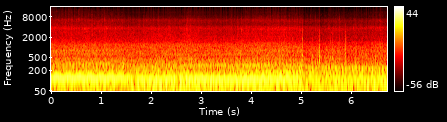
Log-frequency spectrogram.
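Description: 1929 Ford Tudor sedan hot rod engine running steadily at cruising speed, heard from inside the cabin as a low drone that eases slightly lower in pitch after about four seconds. Two short clicks sound about five seconds in.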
